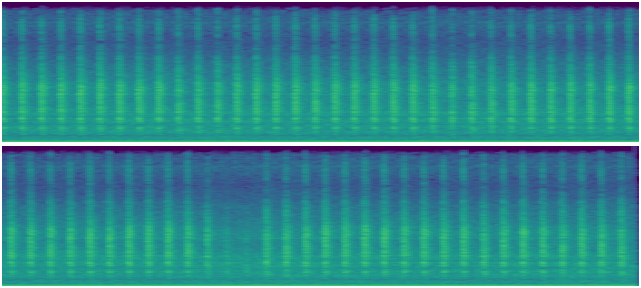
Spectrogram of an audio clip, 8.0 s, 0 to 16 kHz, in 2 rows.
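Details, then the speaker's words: 1987 Toyota Supra MK3 Turbo Targa: sharp, regular ticking knock about three per second over a steady idle, intermittent and briefly dropping out, heard near the left valve cover; something loose under it suspected, possible rod knock, unconfirmed. "So as you can hear, sounds terrible. I can distinctly hear the sound coming from here. I want to stay inside the left valve cover."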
